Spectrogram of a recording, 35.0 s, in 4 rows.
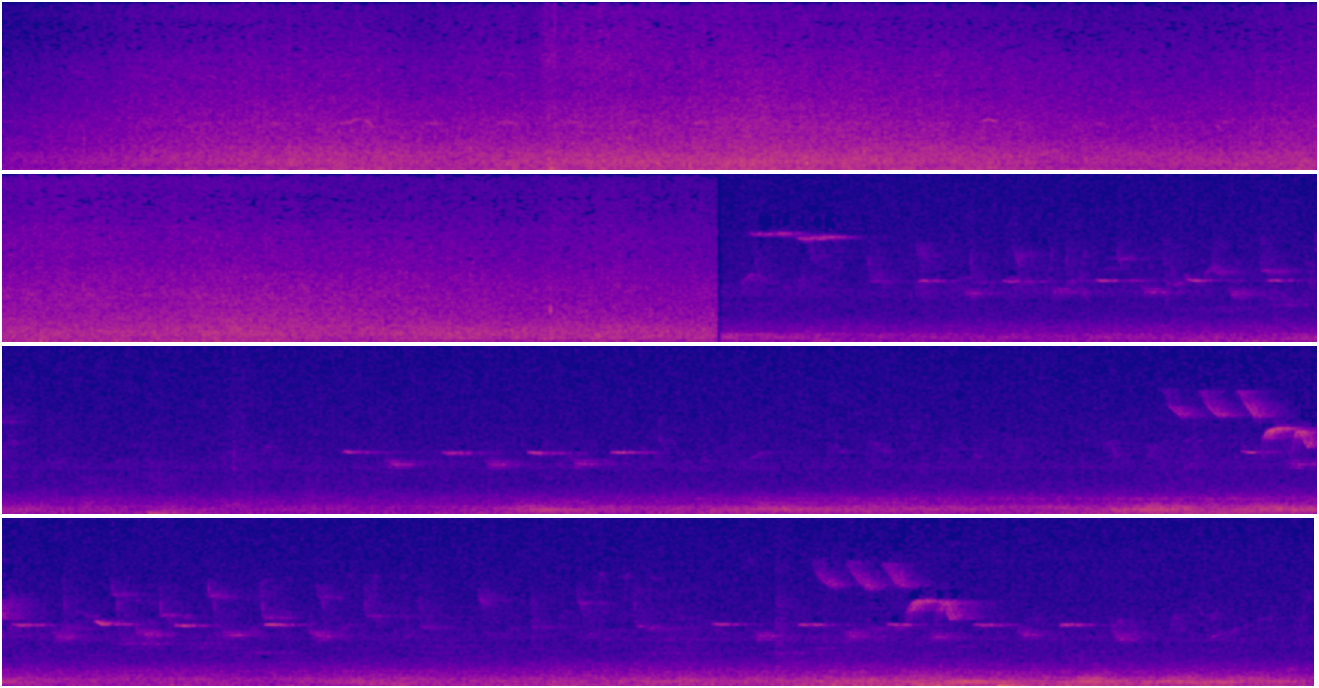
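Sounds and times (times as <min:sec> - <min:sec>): surf breaking on rocks: 0:00.0 - 0:13.6.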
